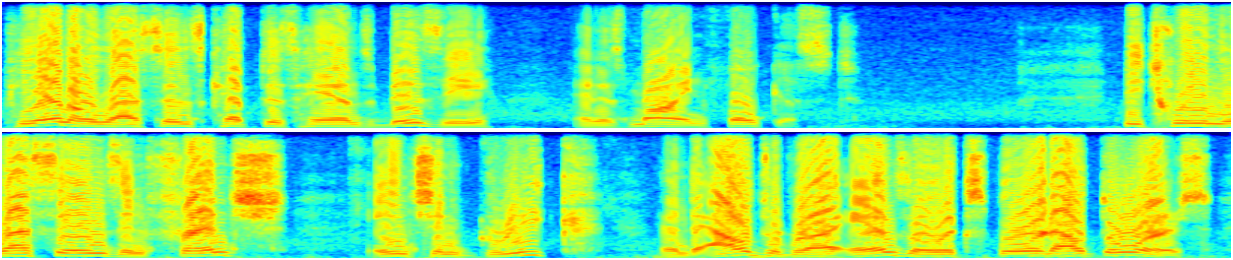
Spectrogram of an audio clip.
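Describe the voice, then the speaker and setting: A man reading a children's picture book aloud with expressive, dramatic emphasis and drawn-out words. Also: mid-range voice, rough recording. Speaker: storybook reader.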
